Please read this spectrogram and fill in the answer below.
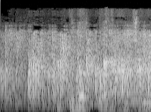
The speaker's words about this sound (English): can you give him a round of applause, please? Can you give him a round of applause?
